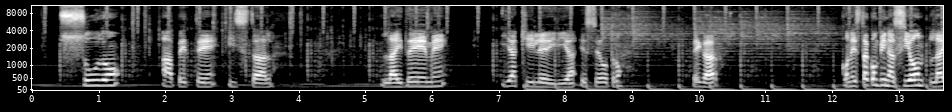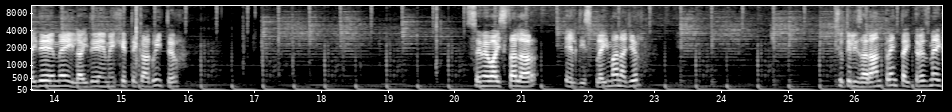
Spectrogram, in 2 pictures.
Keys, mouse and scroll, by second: 0.2-6.1 typing, 12.6 Tab, 15.1 Return, 16.5-19.4 typing, 19.6 Return.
